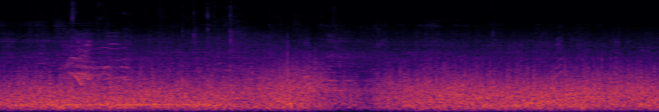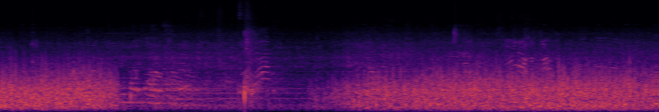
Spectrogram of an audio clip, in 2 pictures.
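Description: Young women call out to each other on an outdoor court.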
